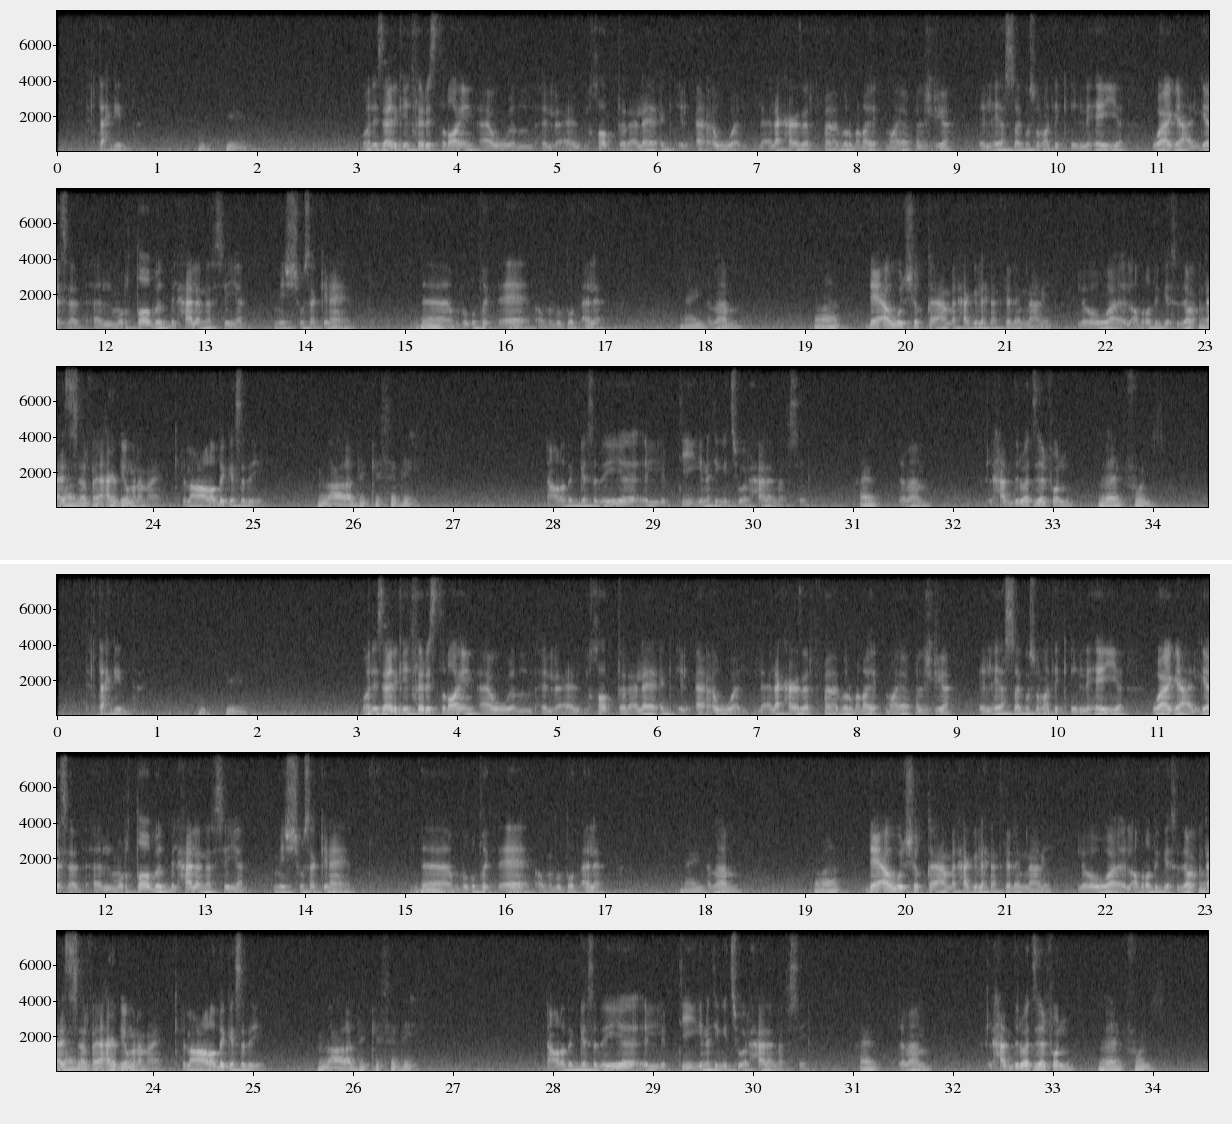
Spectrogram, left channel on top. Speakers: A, on the right; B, on the left.
A: ترتاح جدا
B: أوكي
A: ولذلك
B: فهمت
A: الفيرست لاين او ال- ال- الخط العلاج الاول لعلاج حاجه زي الفايبروميالجيا اللي هي السايكوسوماتيك اللي هي وجع الجسد المرتبط بالحاله النفسيه مش مسكنات ده
B: مم.
A: مضادات اكتئاب او مضادات قلق
B: أيوة
A: تمام
B: تمام
A: ده اول شق يا عم الحاج اللي احنا اتكلمنا عليه اللي هو الامراض الجسديه لو
B: الأمراض
A: انت عايز تسال
B: الجسدية
A: في اي حاجه فيهم انا معاك الاعراض الجسديه
B: الأعراض الجسدية
A: الاعراض الجسديه اللي بتيجي نتيجه سوء الحاله النفسيه
B: حلو
A: تمام لحد دلوقتي زي الفل
B: زي الفل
